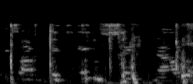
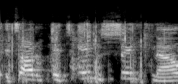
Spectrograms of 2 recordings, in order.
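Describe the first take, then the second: First: Faint delayed echo through a speaker; distant repeat from another device; echo from second device. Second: Said in the usual way. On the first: Real, not acted. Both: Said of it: "There's still an echo".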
